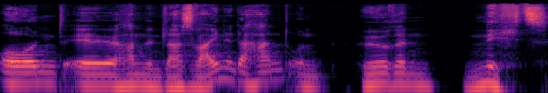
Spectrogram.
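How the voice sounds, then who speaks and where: A man's dark, mellow voice at medium pitch. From East Germany, Rostock. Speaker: travel speaker and author. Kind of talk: casual interview. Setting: remote call.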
